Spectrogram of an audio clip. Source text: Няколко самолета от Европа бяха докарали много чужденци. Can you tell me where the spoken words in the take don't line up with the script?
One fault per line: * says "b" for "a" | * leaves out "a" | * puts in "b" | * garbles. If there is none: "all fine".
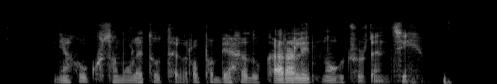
all fine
